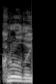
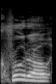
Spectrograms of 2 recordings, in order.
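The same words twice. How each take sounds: First: It is said with a Spanish pronunciation. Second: It is said with an English-sounding pronunciation. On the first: The speaker recognizes the word as Spanish. The speaker calls it right. "instead of crudo" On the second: The speaker did not expect the word to be Spanish. The speaker calls it wrong. "I didn't expect Spanish, so that's why I said crudo"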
